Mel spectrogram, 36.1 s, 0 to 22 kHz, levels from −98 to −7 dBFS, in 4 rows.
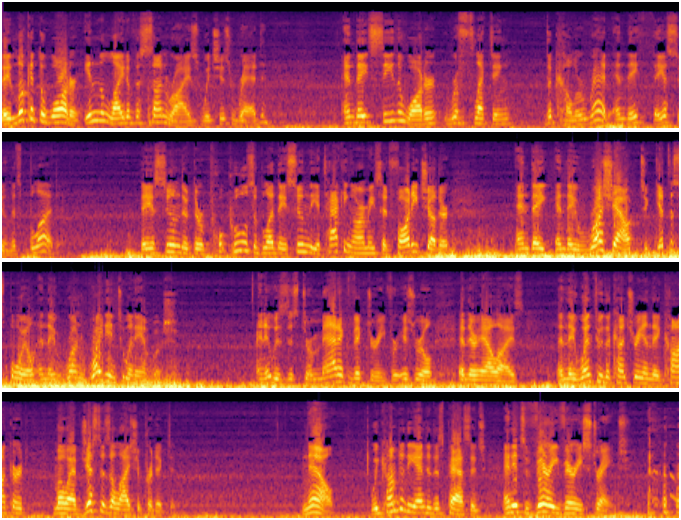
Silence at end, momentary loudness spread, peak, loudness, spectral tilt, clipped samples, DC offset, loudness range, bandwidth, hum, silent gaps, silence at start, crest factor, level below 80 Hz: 0 s; 14 LU; 0 dBFS; -15 LUFS; -5.5 dB/octave; under 0.1%; under 0.1%; 8 LU; 15 kHz; none; none; 0 s; 14 dB; -18 dBFS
